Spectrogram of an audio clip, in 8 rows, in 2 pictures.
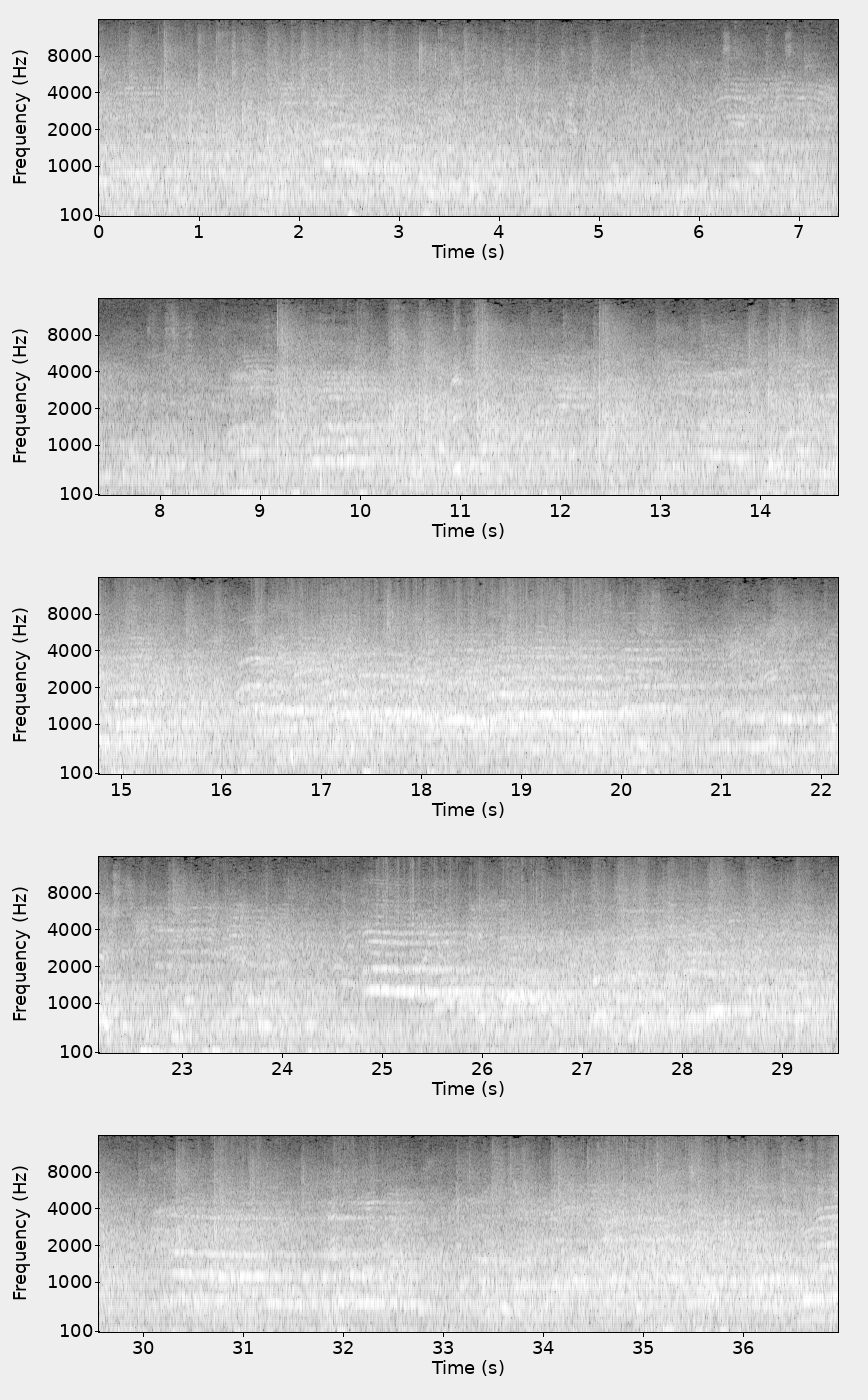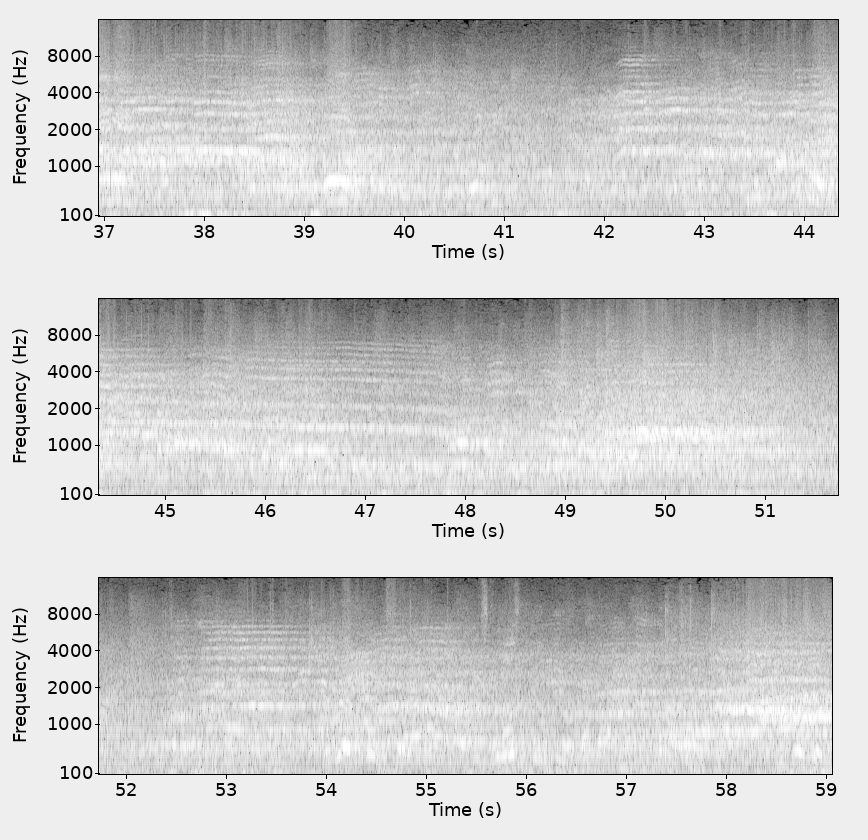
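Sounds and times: voices shouting in hall: 13.2 - 59.0.

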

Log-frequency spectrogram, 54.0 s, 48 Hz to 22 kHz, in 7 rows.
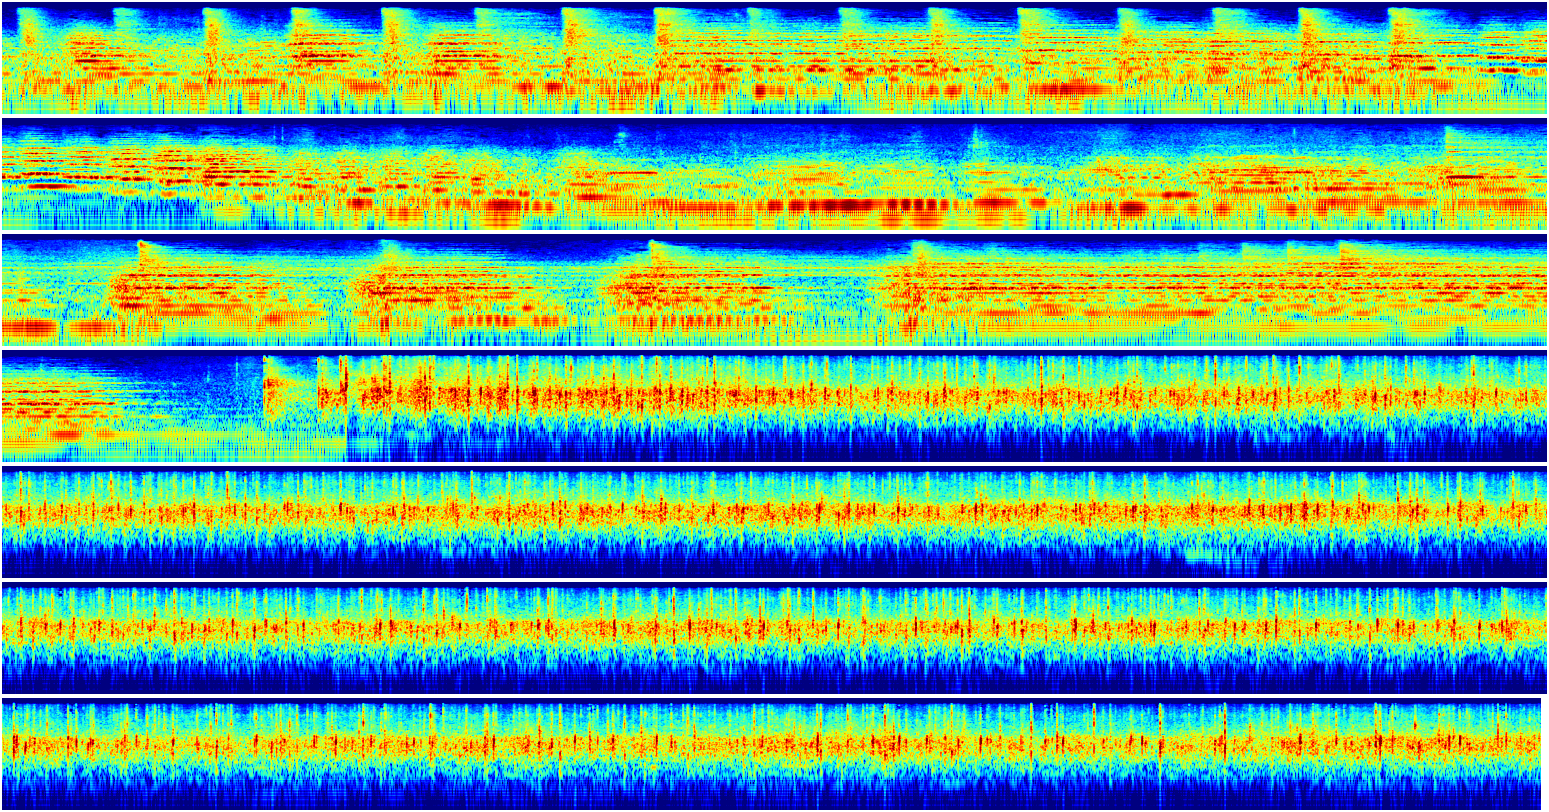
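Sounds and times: audience applauding: 24.4 - 54.0.

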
